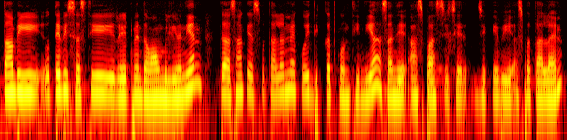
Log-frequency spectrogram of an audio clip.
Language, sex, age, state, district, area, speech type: Sindhi, female, 60+, Delhi, South Delhi, urban, spontaneous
